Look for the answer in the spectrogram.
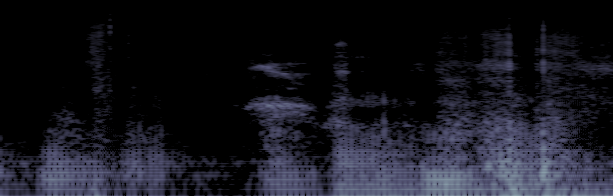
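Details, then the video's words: Bengal cat, a pet, purring: a low, steady rumbling buzz in fast pulses, swelling and fading in loudness, with some softer higher rustles and breathy noises over it. "Bengal Cat Purrs On Video And Makes The Best Sounds To Put You To Sleep"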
